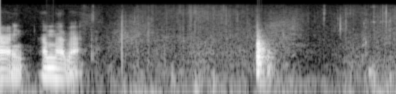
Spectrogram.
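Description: A book is closed and set down with a soft thud.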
